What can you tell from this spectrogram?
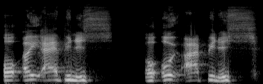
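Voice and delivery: Cockney with the H's dropped; Cockney accent. Shown as a demonstration. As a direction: repeat it in Cockney, no H sounds. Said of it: "say it in a Cockney accent".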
